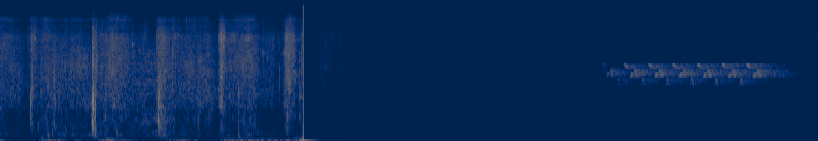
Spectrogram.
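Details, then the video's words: A Carolina wren heard from a hiking trail on Turkeypen Ridge, Great Smoky Mountains National Park: after crunching footsteps, a quick rolling run of about eight bright, slurred, fairly high notes, evenly repeated. "I don't know if you can hear it in the background or not, but that's a Carolina wren."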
